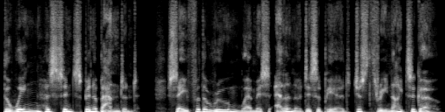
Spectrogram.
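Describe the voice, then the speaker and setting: A man voicing an anxious, formal gentleman client in a Victorian mystery audiobook. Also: mid-range voice, animated, unhurried, no echo, studio quality. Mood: grave. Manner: hesitant, uneasy, formal.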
